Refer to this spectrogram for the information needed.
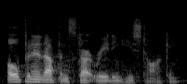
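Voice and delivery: ordinary delivery

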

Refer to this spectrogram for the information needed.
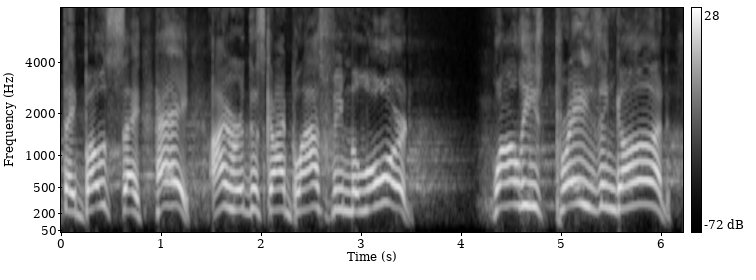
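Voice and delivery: fervent preaching. Acted. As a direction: lift the congregation as the tale climbs. Preaching the story at full force.

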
